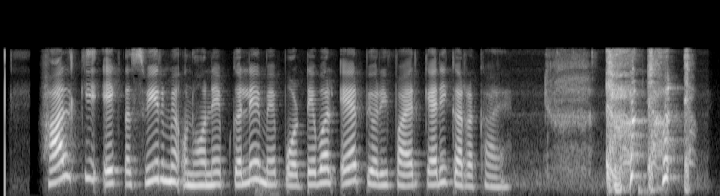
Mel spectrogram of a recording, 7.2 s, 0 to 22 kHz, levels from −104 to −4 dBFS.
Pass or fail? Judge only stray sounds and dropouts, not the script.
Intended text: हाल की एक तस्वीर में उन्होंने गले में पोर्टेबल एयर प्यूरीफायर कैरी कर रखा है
fail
